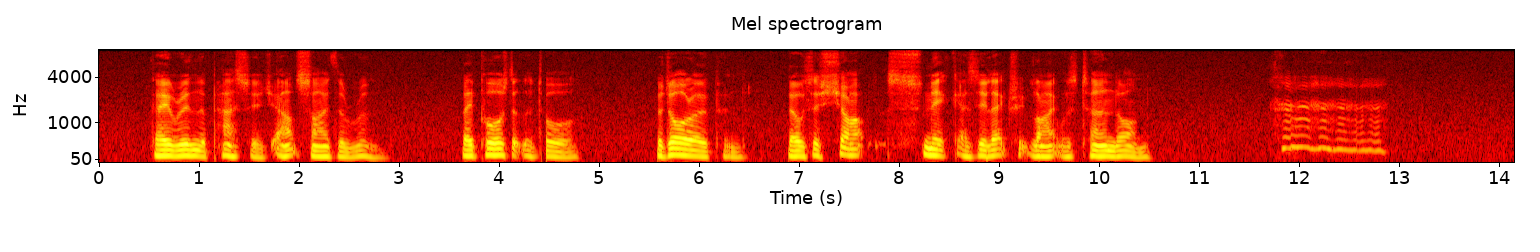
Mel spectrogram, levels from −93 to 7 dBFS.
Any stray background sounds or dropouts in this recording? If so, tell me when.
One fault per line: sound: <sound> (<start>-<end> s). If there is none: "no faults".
sound: dropout (4.4-4.5 s)
sound: laugh (11.7-12.9 s)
